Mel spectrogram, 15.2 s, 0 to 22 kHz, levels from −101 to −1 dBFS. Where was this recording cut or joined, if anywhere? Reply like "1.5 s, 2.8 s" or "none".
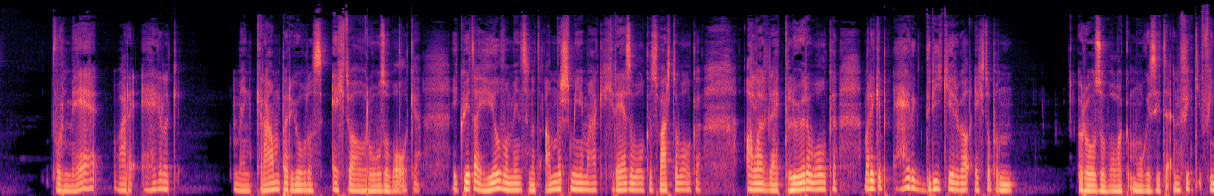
none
